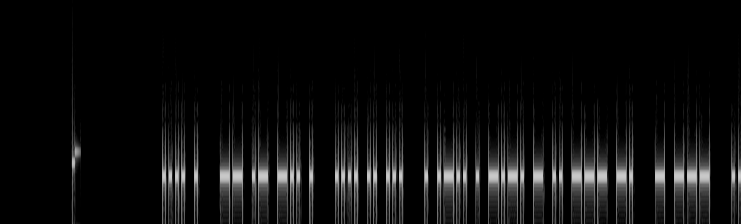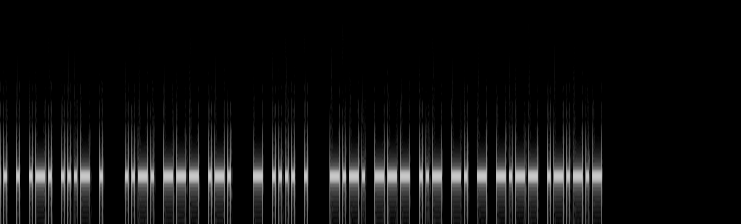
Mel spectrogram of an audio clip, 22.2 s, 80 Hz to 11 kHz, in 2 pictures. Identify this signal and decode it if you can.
Morse code, heard as a keyed tone, about 25 wpm, 700 Hz. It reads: HE MADE HIS ELECTION TO SERVE FOR THE COUNTY.
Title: Sentences from Top 1500 Words 25wpm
